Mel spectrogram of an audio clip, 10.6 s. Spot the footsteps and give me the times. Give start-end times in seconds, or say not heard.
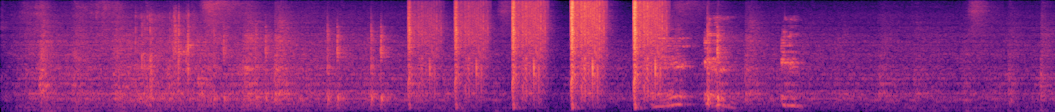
1.2-7.2.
